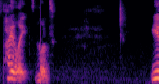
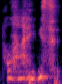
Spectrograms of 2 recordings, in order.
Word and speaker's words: Pilates: my brain I go oh that's pilot you I'm a big reader but I don't always know how things are pronounced primarily because I was a whole language learning child and so I never learned phonics. So I do have I struggle with pronunciation sometimes. It's Pilates. It's Pilates.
